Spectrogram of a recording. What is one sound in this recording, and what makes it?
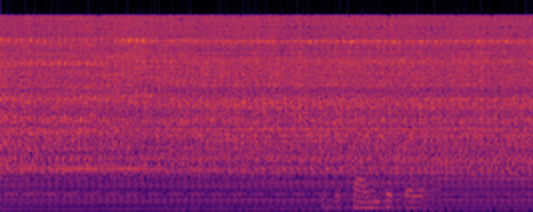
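A small electric air pump whirs steadily.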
